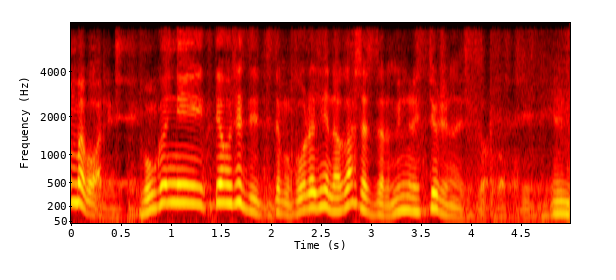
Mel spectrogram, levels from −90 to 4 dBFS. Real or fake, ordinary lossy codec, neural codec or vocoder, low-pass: fake; none; codec, 16 kHz in and 24 kHz out, 0.9 kbps, LongCat-Audio-Codec, four codebook decoder; 7.2 kHz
